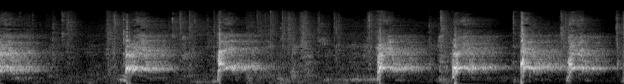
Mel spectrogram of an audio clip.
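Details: Hali, a pet Jack Russell Terrier, attacking a remote controlled car: sharp, harsh barks burst out at uneven intervals, about seven in six seconds, with quieter rustling between them.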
